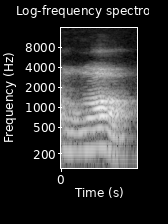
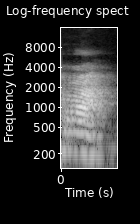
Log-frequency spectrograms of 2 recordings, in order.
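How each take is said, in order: First: The r syllable is thick with a rounded o. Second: The r syllable is thin with an open a. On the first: The speaker calls it right. "Harus dibaca ro" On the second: The speaker calls it wrong. "jadi tidak tidak dibaca ra"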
